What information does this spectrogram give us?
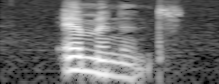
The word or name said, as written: eminent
